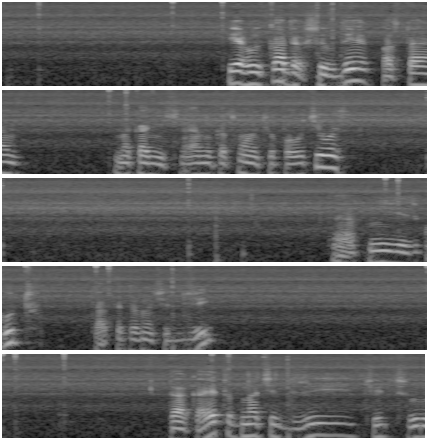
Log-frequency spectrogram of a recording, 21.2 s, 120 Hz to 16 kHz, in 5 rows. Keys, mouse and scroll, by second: 1.8-2.3 drag, 3.3 shift+d, 6.2 space, 8.7-10.5 middle drag, 10.8 space, 12.5 drag, 14.5 g, 17.2 click, 19.2 click, 20.0 g.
